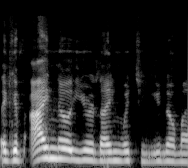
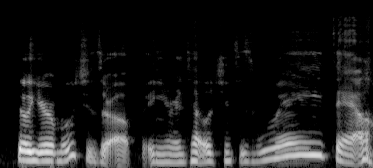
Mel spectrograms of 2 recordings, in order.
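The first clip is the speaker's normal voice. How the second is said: dry, swooping sarcastic voice; 3 dB quieter than usual. Showing what the speaker will say when something happens: sarcastic voice. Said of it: "I hear it in my sarcastic voice".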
